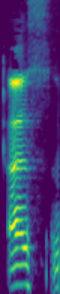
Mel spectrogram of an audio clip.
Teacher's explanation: Ma itu dibaca 4 atau 5 harakat.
